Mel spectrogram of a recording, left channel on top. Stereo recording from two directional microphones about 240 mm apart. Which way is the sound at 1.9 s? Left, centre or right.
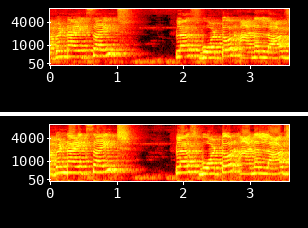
Right.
